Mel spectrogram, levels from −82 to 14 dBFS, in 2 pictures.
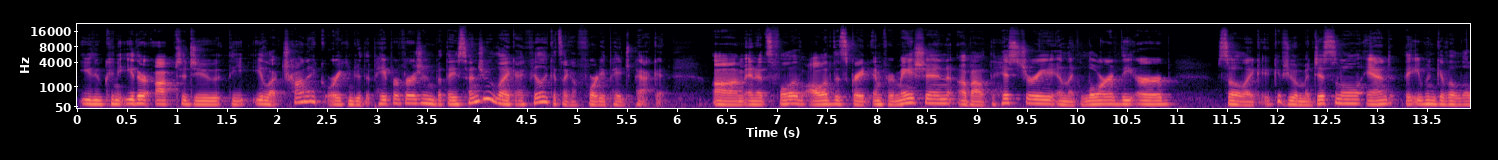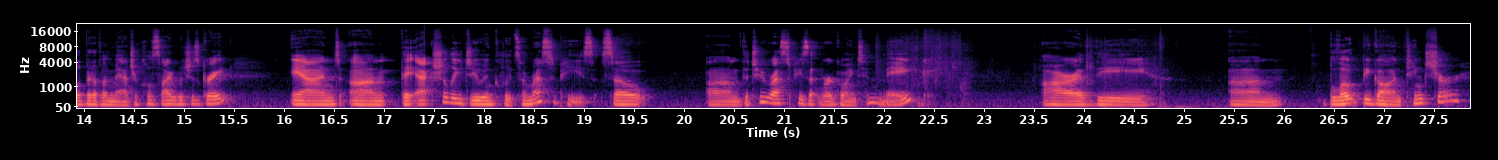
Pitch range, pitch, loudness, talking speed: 125-150 Hz, 135 Hz, -19 LUFS, 200 wpm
